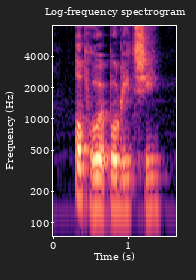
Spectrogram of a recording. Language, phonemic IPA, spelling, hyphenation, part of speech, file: Dutch, /ˈɔp.rur.poːˌli.(t)si/, oproerpolitie, op‧roer‧po‧li‧tie, noun, Nl-oproerpolitie.ogg
- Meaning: riot police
